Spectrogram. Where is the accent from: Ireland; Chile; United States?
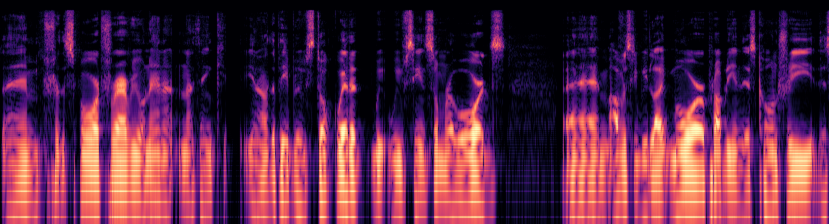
Ireland; as an Irish person in the UFC, this is a big, big deal for us.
